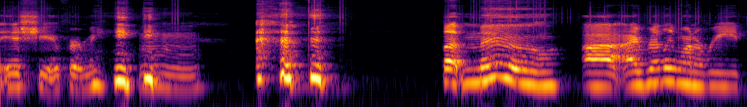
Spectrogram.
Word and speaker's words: MW: Moo is spelled MW, by the way.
